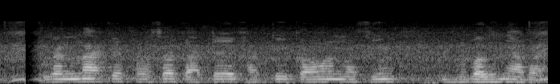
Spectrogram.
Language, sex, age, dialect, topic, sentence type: Bhojpuri, male, 18-24, Western, agriculture, question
